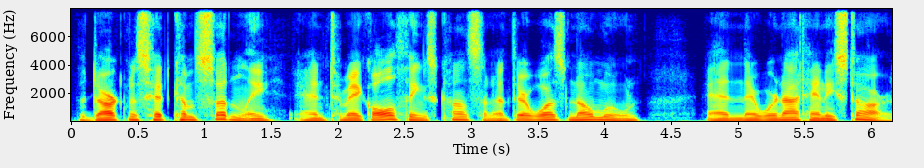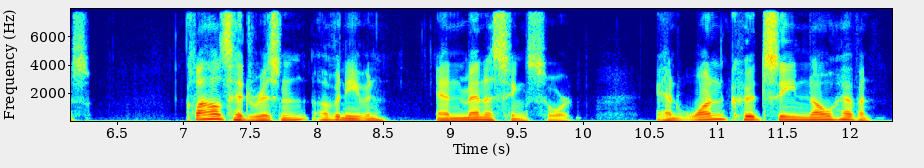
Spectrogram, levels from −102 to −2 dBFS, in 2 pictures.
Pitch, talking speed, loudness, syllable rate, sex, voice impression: 110 Hz, 175 wpm, -22 LUFS, 5.2 syllables/s, male, masculine, adult-like, slightly calm, kind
